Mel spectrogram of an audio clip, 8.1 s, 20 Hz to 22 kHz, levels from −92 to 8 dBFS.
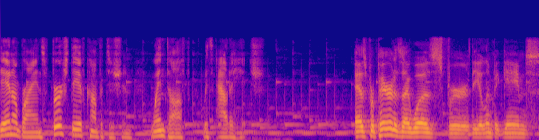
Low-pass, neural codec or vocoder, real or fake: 7.2 kHz; none; real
